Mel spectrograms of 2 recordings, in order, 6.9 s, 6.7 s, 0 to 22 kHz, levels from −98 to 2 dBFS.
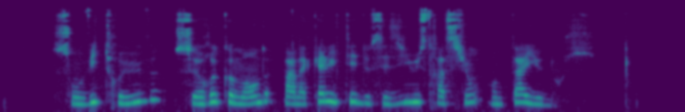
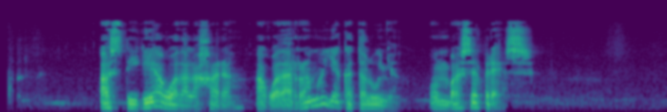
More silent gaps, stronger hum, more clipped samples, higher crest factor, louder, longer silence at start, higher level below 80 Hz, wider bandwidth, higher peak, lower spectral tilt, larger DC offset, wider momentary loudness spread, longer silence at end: first, 1.66-1.74 s, 2.79-2.83 s, 5.08-5.12 s vs none; neither; neither; about the same, 20 dB vs 22 dB; second, -42 LUFS vs -28 LUFS; second, 0.55 s vs 1 s; second, under -90 dBFS vs -66 dBFS; first, 16.5 kHz vs 11.5 kHz; second, -22 dBFS vs -8 dBFS; about the same, -2.5 dB/octave vs -3 dB/octave; neither; first, 23 LU vs 9 LU; second, 1 s vs 1.35 s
